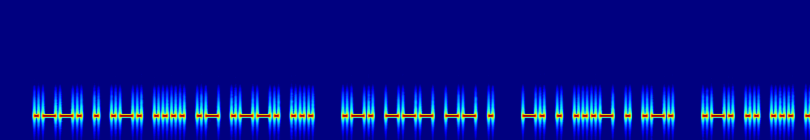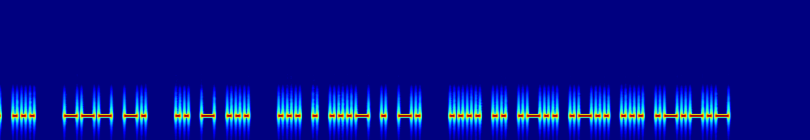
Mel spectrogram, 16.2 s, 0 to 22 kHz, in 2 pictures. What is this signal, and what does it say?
Morse code, heard as a keyed tone, about 28 wpm, 700 Hz. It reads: PERHAPS ROME NEVER RISES ON ITS SEVEN HILLS.
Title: A Sound Of Thunder 28wpm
